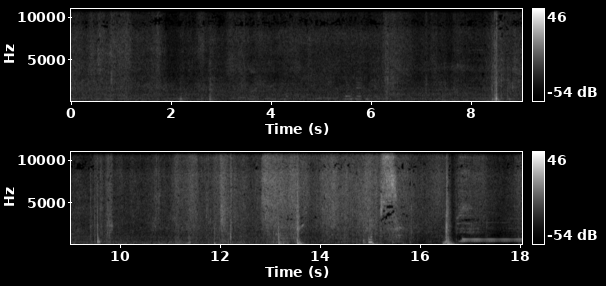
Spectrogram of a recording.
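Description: Outdoor car-park hum with scattered clicks and knocks, then a BMW car door shut with a loud thump about sixteen and a half seconds in. The outside noise drops away at once inside the closed cabin, and a steady tone sounds near the end.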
